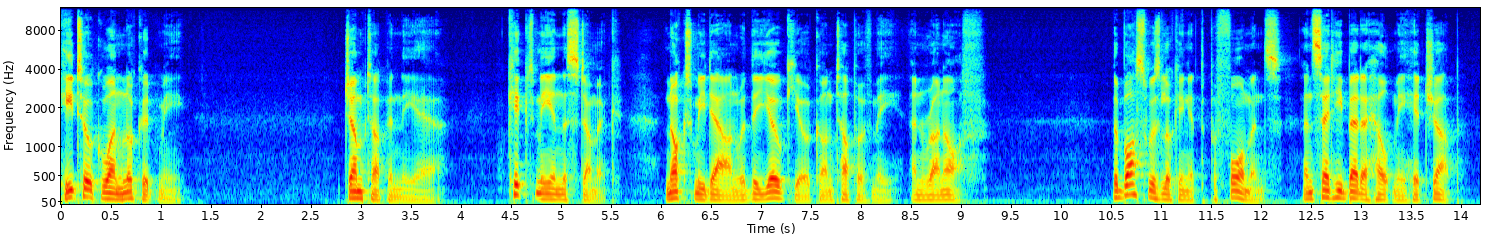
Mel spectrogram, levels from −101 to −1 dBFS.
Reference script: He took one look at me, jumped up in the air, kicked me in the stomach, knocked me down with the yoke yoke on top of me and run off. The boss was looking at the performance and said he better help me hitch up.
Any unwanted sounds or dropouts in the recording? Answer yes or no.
no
